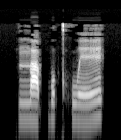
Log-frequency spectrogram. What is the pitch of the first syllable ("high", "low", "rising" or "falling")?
low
